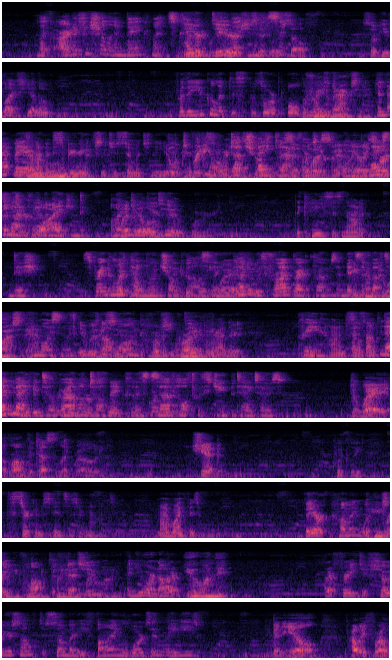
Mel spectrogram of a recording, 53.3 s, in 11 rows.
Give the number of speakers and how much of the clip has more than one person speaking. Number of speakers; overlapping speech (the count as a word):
eight, about 40%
